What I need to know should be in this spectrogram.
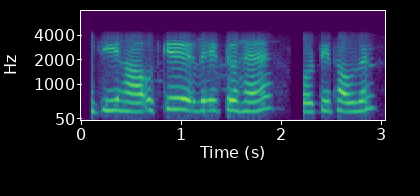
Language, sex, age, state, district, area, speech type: Urdu, female, 45-60, Uttar Pradesh, Gautam Buddha Nagar, urban, conversation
